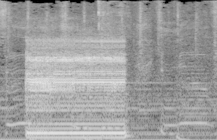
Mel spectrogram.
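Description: A buzzer sounds once for about a second over background music with a steady beat, marking that the three-minute timer has run out.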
